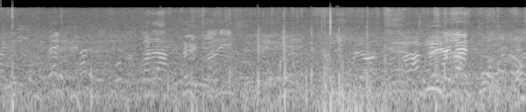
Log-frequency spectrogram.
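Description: Football players shouting and calling to each other during play, with wind rumbling on the microphone. A single sharp knock sounds just after the start, and the calls grow louder in the last second or two.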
